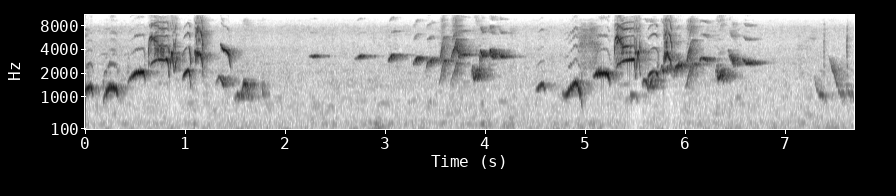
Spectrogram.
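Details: A white-rumped shama sings to rouse a bird after its moult; varied whistled phrases, a few clear level notes and chattering high bursts alternate with brief pauses.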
